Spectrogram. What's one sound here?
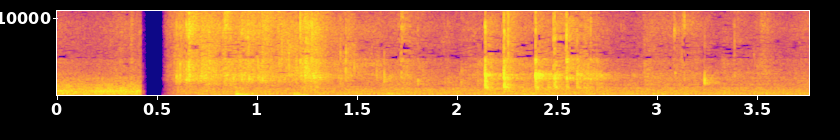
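Plastic candy wrappers crinkle as they are unwrapped.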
